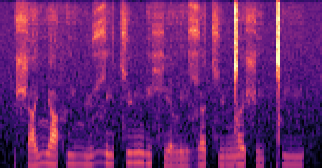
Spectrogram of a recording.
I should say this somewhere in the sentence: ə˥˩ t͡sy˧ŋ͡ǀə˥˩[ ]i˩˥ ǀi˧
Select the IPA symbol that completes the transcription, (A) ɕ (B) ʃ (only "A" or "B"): B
